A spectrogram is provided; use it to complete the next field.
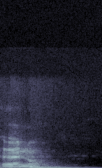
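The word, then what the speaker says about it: errno: So that that header file is so simply you can pronounce it as ano.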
